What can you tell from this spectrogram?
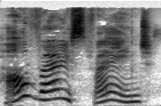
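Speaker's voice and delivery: usual speaking voice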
